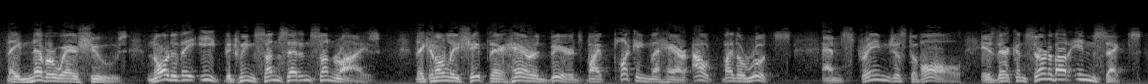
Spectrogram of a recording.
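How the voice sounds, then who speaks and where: A man with a husky voice giving dramatic scripted narration for an old radio show. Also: a little high, bright, forceful tone. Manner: dramatic storytelling delivery. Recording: dull lo-fi old radio recording.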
